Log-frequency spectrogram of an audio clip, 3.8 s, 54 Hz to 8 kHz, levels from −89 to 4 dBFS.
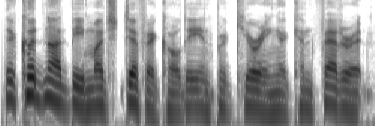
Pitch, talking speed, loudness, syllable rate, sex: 120 Hz, 160 wpm, -18 LUFS, 5.5 syllables/s, male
